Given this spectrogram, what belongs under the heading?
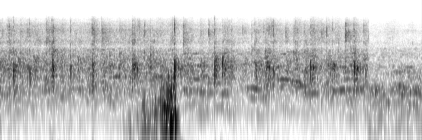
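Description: Stadium crowd at an Eccellenza regional cup final applauding a football player as he is substituted off, a broad clapping wash beneath an Italian commentator talking over it.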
